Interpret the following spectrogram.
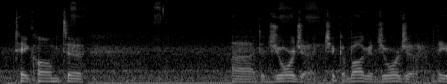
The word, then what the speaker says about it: Chickamauga: So that's a nice little paycheck to take home to to Georgia, Chickamauga, Georgia. I think it's how you say it. Is that how you say it? Chickamauga.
